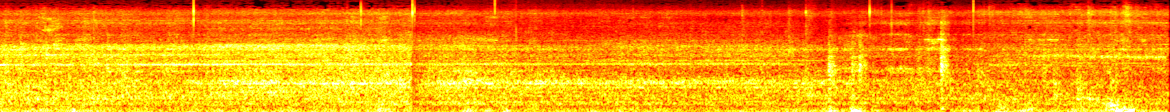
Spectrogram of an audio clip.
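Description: Electric commuter train running along the line, heard from inside the carriage: a steady rumble of wheels on rail with a few faint, steady whining tones above it.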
